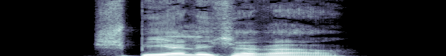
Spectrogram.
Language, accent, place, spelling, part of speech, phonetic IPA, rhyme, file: German, Germany, Berlin, spärlicherer, adjective, [ˈʃpɛːɐ̯lɪçəʁɐ], -ɛːɐ̯lɪçəʁɐ, De-spärlicherer.ogg
- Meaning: inflection of spärlich: 1. strong/mixed nominative masculine singular comparative degree 2. strong genitive/dative feminine singular comparative degree 3. strong genitive plural comparative degree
